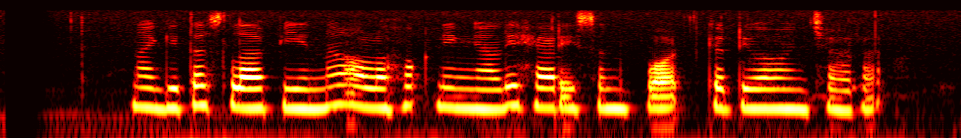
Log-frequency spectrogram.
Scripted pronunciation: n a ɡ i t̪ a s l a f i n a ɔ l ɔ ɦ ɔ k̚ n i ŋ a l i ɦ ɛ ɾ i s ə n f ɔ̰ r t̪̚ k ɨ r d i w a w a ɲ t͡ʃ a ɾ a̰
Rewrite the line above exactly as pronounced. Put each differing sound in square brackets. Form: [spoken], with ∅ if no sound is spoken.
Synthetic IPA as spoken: n a ɡ i t̪ a s l a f i n a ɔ l ɔ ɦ ɔ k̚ n i ŋ a l i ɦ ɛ ɾ i s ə n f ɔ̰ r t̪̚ k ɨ r d i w a w a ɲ t͡ʃ a ɾ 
